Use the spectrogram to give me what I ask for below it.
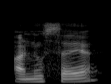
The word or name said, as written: anusaya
